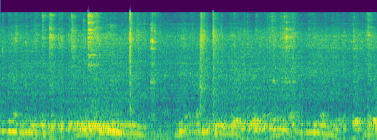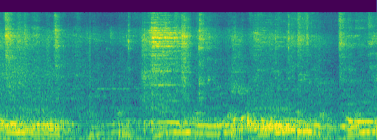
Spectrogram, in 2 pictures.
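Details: Silver Gorra pigeon pair, domestic, indoors; low throaty rolling coos repeated steadily through the recording, some faint background rustle.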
